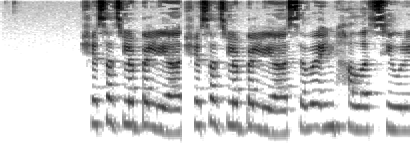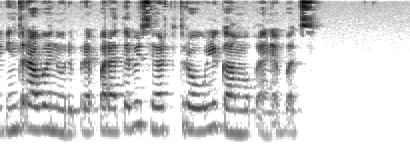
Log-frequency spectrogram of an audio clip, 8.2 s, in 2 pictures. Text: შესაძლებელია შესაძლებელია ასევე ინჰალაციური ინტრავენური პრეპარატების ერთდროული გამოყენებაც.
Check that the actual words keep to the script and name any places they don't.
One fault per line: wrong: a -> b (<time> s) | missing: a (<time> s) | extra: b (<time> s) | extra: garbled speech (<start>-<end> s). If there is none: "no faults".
no faults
